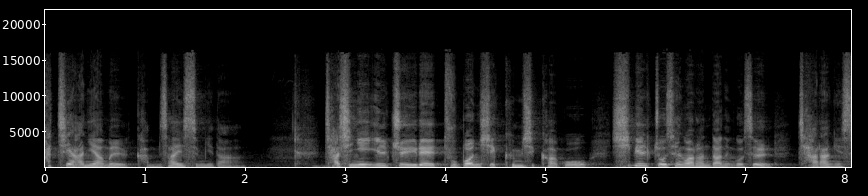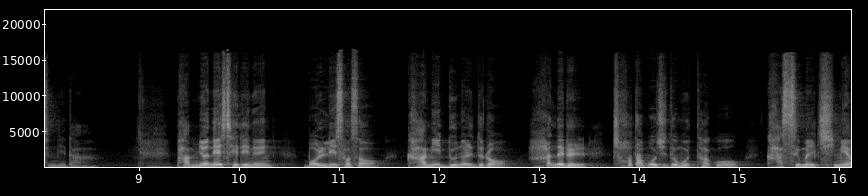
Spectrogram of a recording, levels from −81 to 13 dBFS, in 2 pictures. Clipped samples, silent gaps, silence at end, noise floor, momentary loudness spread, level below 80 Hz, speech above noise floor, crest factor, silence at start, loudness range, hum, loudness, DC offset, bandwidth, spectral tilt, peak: under 0.1%; none; 0 s; -52 dBFS; 15 LU; -62 dBFS; 27 dB; 20 dB; 0 s; 3 LU; none; -25 LUFS; under 0.1%; 16.5 kHz; -3 dB/octave; -6 dBFS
